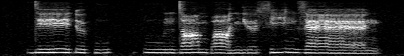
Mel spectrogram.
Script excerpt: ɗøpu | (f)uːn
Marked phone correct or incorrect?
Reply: incorrect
